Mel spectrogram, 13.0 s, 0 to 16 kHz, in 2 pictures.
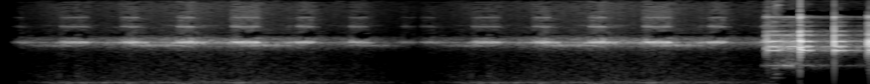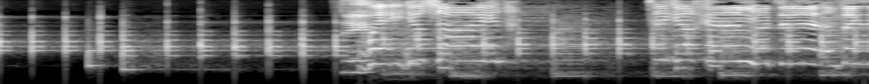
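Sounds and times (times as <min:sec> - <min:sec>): cricket chirping: 0:00.2 - 0:05.8
plucky percussive music: 0:05.8 - 0:13.0.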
